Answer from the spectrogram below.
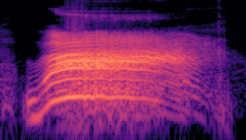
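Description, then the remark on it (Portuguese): A person voices a single drawn-out, growling roar imitating a lion going out to hunt. It rises at the start, holds loud and steady for about a second and a half, then fades out. “Aí quando o leão sai para caçar, que ele dá aquela rugida.”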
